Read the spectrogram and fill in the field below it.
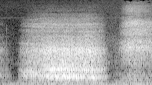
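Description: Heavy breathing onto a spoon to make it stick to a nose: one long, loud, breathy exhale followed after a brief pause by a shorter, hissier puff of breath, with no talking.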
